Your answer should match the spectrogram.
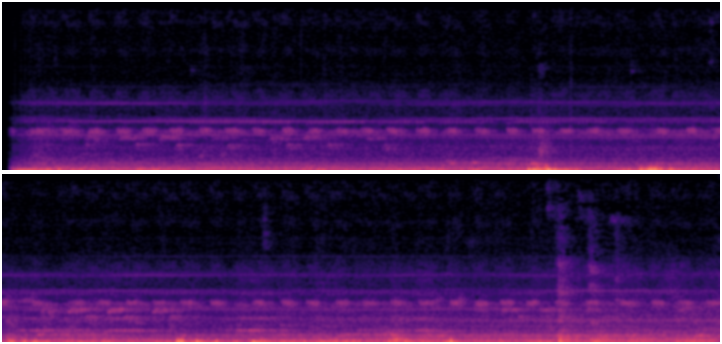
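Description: Railway platform ambience as a train approaches from a distance: a low rumble with a few heavy bumps, under a steady, rapid high-pitched pulsing about four times a second.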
